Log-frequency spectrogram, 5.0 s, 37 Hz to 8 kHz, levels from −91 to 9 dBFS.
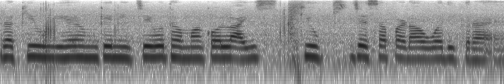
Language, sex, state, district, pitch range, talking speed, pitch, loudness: Hindi, female, Bihar, West Champaran, 190-210 Hz, 180 wpm, 200 Hz, -13 LUFS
